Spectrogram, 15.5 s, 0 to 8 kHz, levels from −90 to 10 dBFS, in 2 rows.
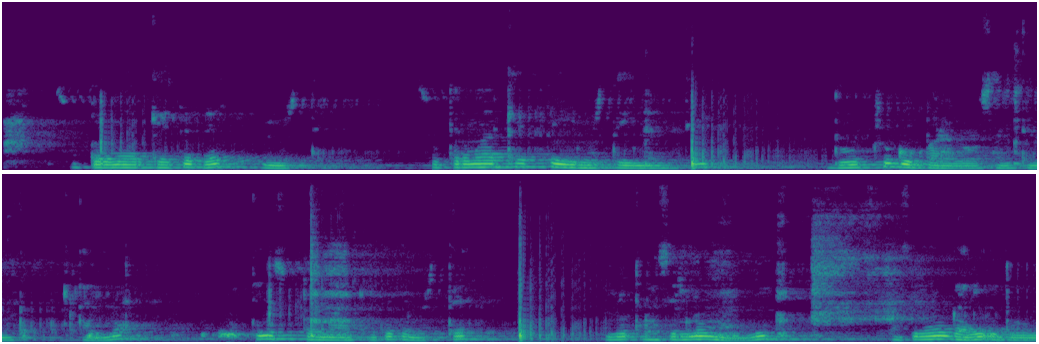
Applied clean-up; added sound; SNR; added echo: none; none; none; reverberation time 1.1 s.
